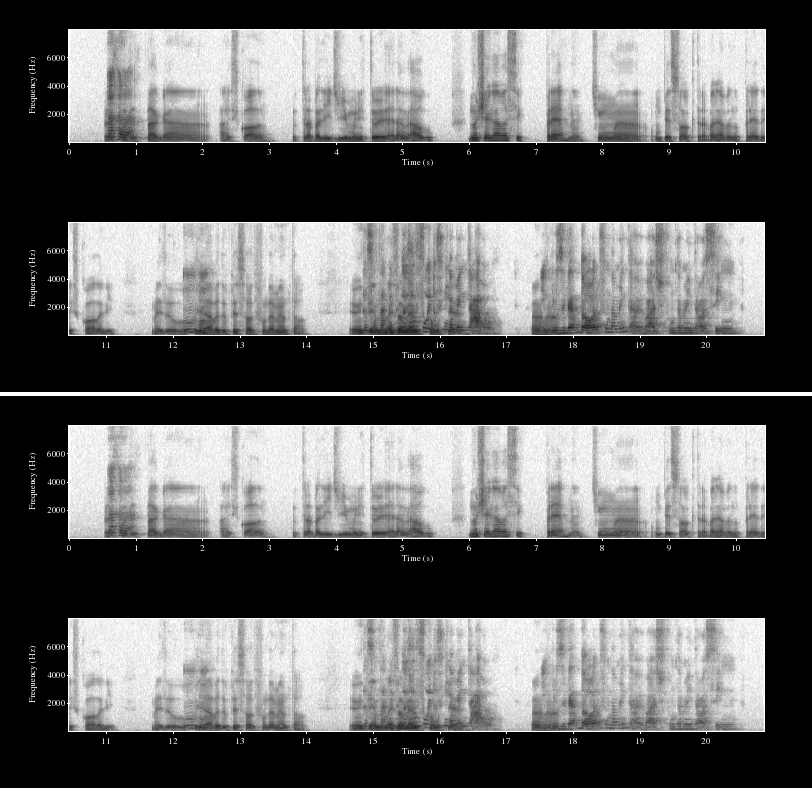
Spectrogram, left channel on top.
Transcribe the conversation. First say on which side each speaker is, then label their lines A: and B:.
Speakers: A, on the left; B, on the left.
A: Para
B: Aham,
A: poder pagar a escola. Eu trabalhei de monitor. Era algo. Não chegava a ser pré, né? Tinha uma... um pessoal que trabalhava no pré da escola ali. mas eu
B: uhum,
A: cuidava do pessoal do fundamental. Eu entendo
B: do fundamental
A: mais ou
B: eu
A: menos
B: já fui
A: como
B: do fundamental,
A: que é. Aham,
B: inclusive adoro o fundamental, eu acho fundamental, assim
